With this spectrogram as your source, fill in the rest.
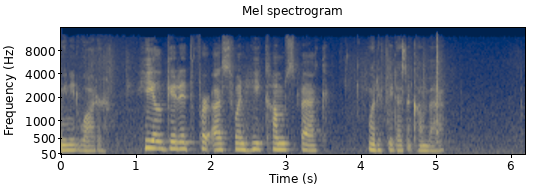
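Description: An elderly woman speaks softly.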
